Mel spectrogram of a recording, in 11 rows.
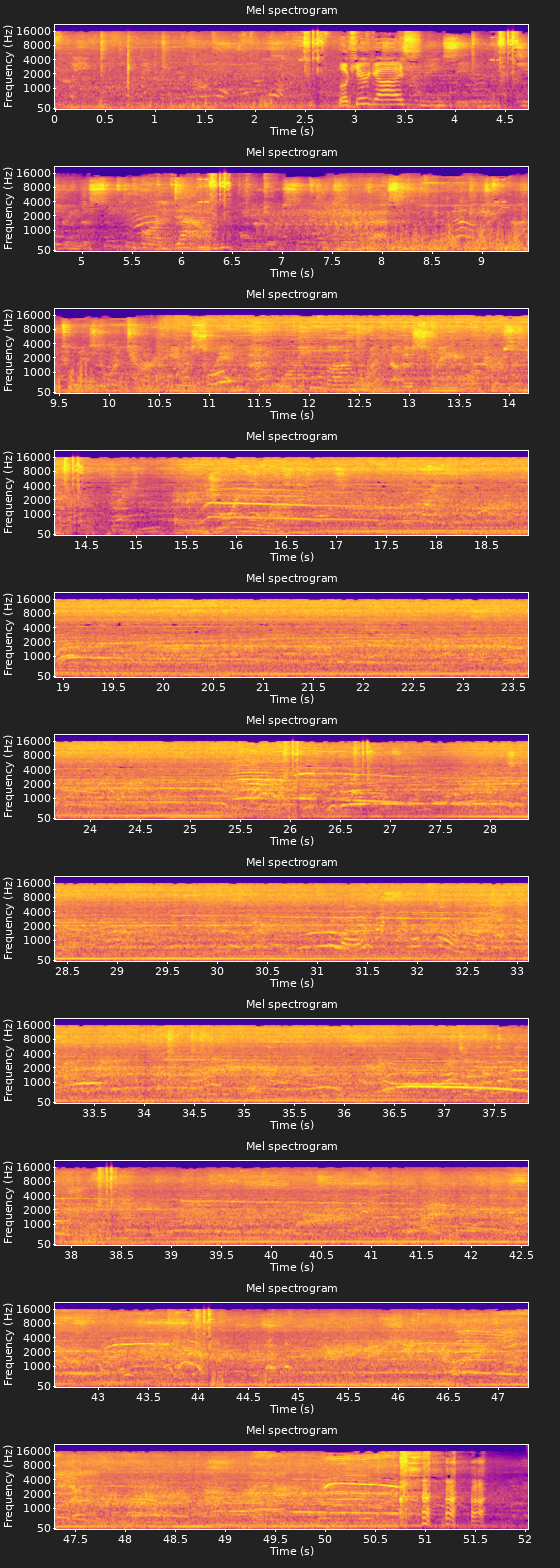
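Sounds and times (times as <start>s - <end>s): ride drive hum: 0.0s - 52.0s
riders whooping and squealing: 7.6s - 51.6s.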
